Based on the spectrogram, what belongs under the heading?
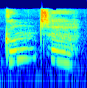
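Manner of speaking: "Gunter" high, falling at the end; name echoed. Acted. Actress repeating the director's name, falling tune. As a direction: echo "Gunter" with a drop at the end.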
